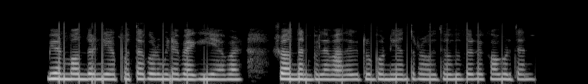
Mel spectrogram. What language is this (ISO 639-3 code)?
ben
